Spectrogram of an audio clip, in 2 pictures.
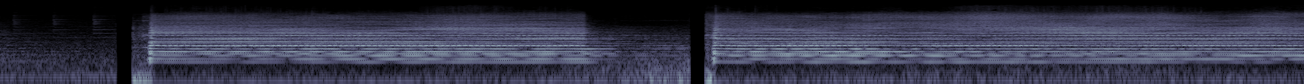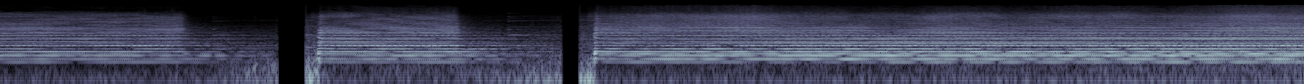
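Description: A diesel locomotive's air horn sounds in several long blasts.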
